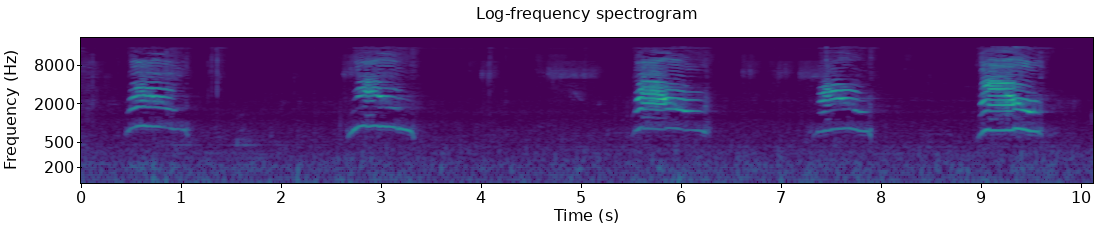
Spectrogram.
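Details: Kitten, noisy after being treated, repeats five strong meows roughly every two seconds, each slightly arched and harmonically rich, against a faint low hum.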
